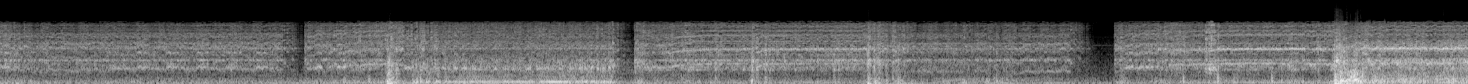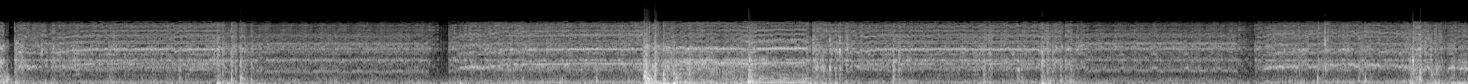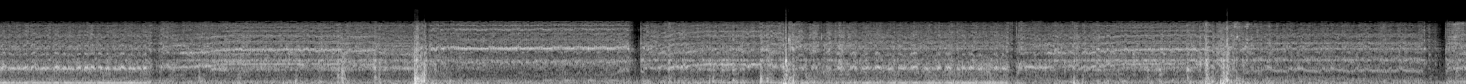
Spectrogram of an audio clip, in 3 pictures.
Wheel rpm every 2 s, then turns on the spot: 250, 230, 230, 260, 230, 210, 250, 250, 240, 220, 240, 230, 270, 230, 250, 260, 250, 210, 260, 240, 260, 220.
34-36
